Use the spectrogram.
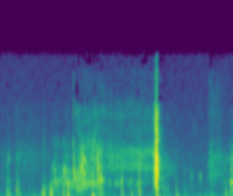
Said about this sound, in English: A big sip you heard and the bang you heard. I got a new drink bottle, my workout bottle, and I just banged it in the microphone and banged it in the cord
